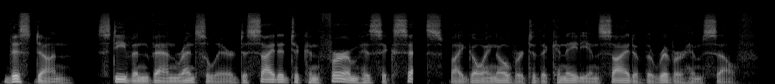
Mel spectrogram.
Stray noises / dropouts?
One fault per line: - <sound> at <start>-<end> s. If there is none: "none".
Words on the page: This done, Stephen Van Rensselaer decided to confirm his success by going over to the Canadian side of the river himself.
- dropout at 4.1-4.3 s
